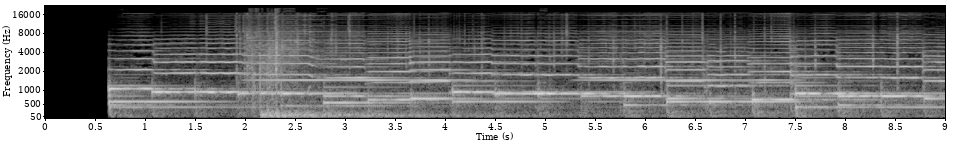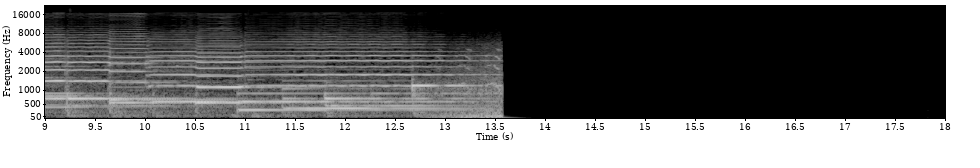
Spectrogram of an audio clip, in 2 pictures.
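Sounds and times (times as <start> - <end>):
violin-led musical jingle: 0.8 - 13.6.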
